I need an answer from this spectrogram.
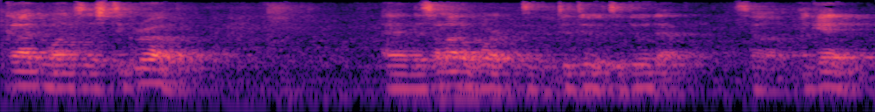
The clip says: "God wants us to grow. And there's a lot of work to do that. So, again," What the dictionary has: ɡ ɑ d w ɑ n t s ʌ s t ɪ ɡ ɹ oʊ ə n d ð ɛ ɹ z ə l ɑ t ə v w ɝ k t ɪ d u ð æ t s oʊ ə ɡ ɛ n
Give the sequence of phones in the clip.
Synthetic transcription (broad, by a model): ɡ ɑ d w ɑ n t s ʌ s t ɪ ɡ ɹ oʊ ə n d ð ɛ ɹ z ə l ɑ t ə v w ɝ k t ɪ d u ð æ t s oʊ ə ɡ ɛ n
